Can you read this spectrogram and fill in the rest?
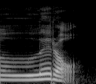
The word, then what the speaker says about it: little: 那后面的 little, little, 这个小音呢，里头的这个 TL 组合就不是舌边爆破的发音方法了，而是美音里头的独特的 flap T 的发音方法。它其实主要呢，难点就在于里面的这个字母 T, 里头要发 flap T, 就是弹舌音。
